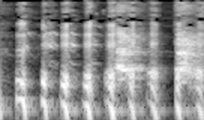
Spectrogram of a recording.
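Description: A dog barks in a quick run of sharp, loud barks with falling pitch, one longer stretch in the middle and a final bark after a short pause.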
